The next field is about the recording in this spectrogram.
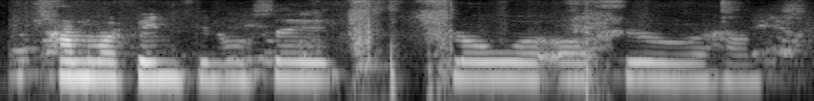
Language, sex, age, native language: Icelandic, male, 11, Icelandic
